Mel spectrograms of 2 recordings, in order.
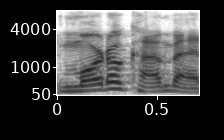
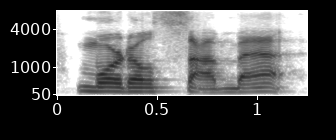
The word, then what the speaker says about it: Mortal Kombat: really like you know pronounce it with a hard K yeah yeah Mortal Kombat wait what like a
